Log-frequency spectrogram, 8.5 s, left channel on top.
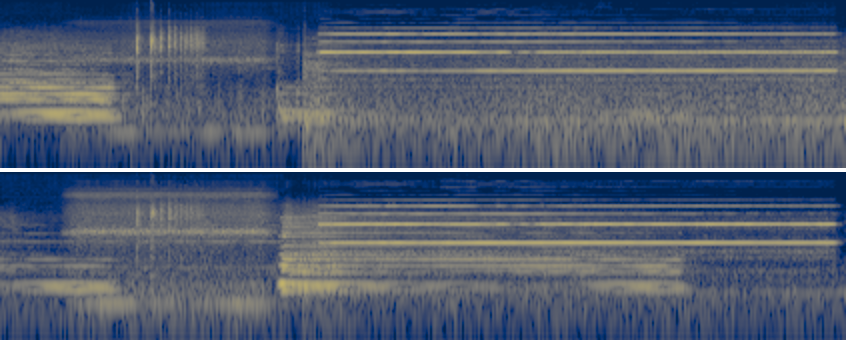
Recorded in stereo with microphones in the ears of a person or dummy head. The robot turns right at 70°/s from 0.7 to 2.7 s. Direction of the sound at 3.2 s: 15° right (ahead or behind).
